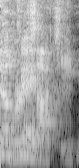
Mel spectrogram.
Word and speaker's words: Versace: It's Versace. I can't afford it, so I don't know how to pronounce it. – With a fucking V. – Okay. Versace.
